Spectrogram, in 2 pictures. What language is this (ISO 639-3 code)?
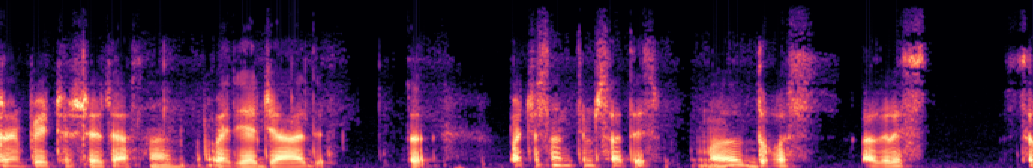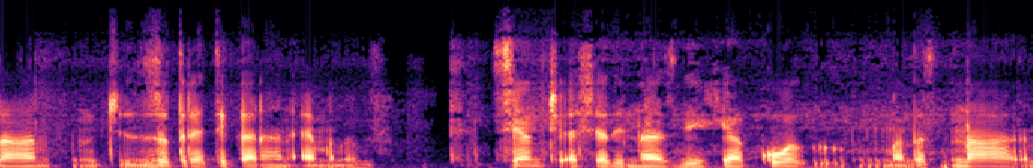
kas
